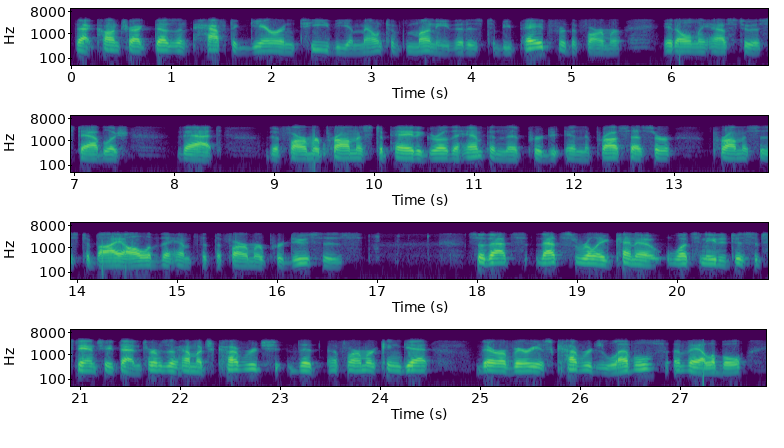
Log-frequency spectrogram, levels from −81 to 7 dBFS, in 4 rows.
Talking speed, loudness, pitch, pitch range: 165 wpm, -23 LUFS, 110 Hz, 95-120 Hz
